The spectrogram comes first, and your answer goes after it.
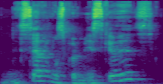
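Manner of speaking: mock-shocked hushed question; shocked disbelief. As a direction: act out a stunned, disbelieving client. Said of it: "You're shocked to hear this".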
